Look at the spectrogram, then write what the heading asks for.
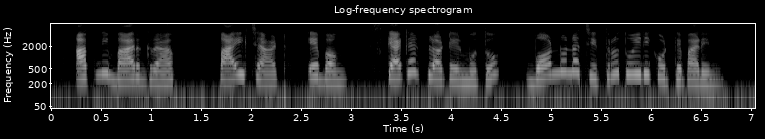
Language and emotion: Bengali, neutral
